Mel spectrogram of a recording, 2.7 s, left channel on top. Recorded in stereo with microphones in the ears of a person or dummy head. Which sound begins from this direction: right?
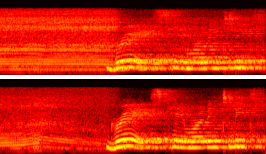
A woman speaking, at 1.1 s.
